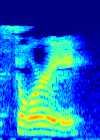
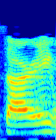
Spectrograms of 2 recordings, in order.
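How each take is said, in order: First: The word is said with a Canadian accent. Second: The word is said with an American accent. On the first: "I said it like that" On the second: "instead of sorry"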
